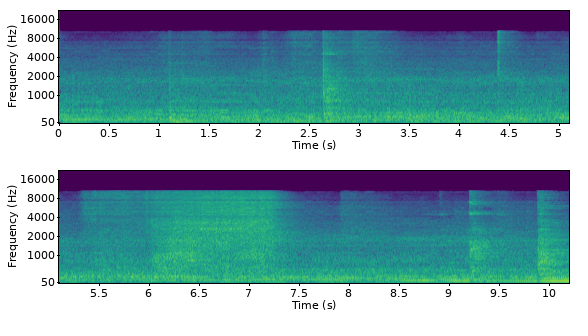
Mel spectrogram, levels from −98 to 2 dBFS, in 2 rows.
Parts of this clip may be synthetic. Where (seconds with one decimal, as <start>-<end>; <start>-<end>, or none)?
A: 0.0-10.2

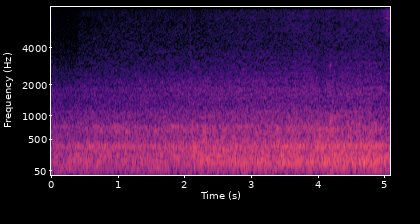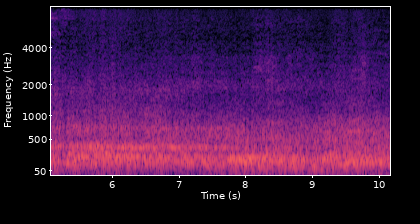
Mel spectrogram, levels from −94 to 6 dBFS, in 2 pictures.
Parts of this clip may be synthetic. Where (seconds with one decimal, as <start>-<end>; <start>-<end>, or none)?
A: none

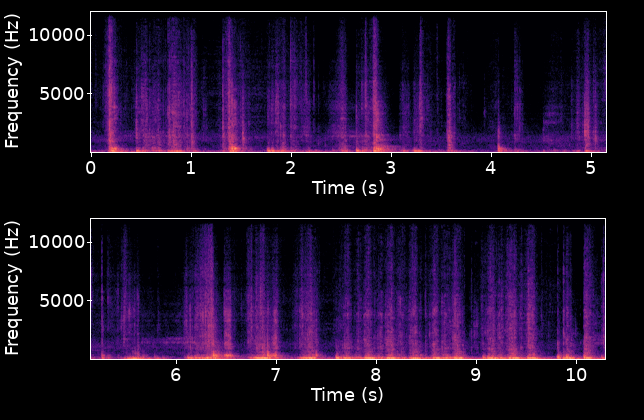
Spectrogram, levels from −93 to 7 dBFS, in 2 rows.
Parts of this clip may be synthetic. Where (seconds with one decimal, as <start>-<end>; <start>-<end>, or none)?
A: 1.8-3.3; 4.0-7.4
